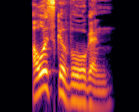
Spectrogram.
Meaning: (verb) past participle of auswiegen; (adjective) balanced; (verb) past participle of auswägen
- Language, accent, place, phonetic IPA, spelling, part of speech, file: German, Germany, Berlin, [ˈaʊ̯sɡəˌvoːɡn̩], ausgewogen, adjective / verb, De-ausgewogen.ogg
